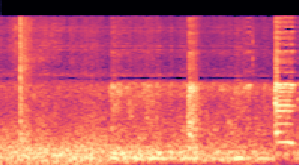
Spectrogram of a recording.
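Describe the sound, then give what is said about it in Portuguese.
A steady, broad roar of an airplane flying overhead at the Rotunda do Relógio roundabout, with low rumbling and hissy wash, mixed with street traffic noise and a few short sharp clicks or toots. “Sabes porque é que se nota que estou na rotunda do relógio? Ouve-se o avião.”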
